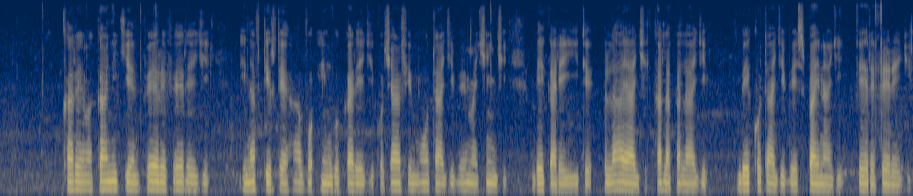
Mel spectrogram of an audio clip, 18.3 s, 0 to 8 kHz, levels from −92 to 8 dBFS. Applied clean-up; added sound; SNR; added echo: none; none; none; none.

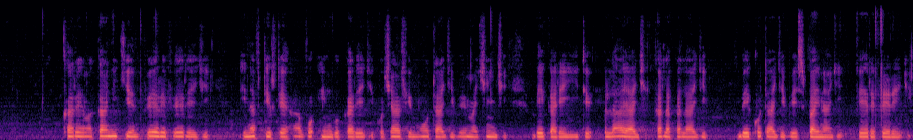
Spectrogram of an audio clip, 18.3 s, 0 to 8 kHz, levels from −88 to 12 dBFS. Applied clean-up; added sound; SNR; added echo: none; none; none; reverberation time 1.4 s.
